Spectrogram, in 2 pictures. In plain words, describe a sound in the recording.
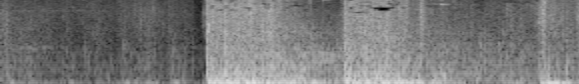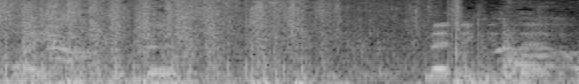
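Gunfire bursts out in loud rapid shots.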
